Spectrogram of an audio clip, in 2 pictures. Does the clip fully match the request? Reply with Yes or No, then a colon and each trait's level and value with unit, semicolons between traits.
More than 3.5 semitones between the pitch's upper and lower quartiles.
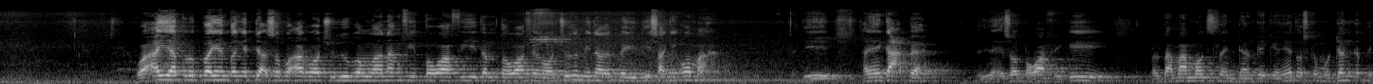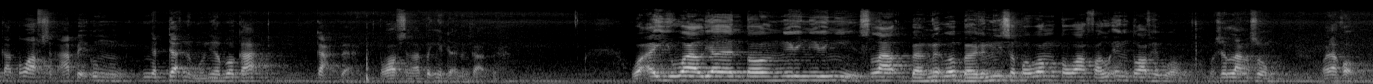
No: average, 2.9 semitones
